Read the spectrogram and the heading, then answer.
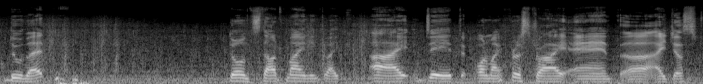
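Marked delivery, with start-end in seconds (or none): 0.5-2.2 soft breathy laugh. Real, not acted. Laughing at own mistake.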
